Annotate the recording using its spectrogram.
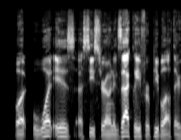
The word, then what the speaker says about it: Cicerone: Oh, and more importantly, certified Cicerone. Did I say that right? Uh, Cicerone, yeah.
